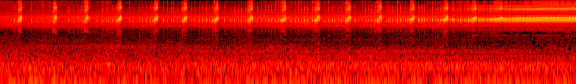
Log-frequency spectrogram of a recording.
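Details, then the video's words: Large brown cicada giving a high, sizzling buzz broken into pulses every half second or so, merging near the end into a steady, louder hiss. "유지매미 울음소리"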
